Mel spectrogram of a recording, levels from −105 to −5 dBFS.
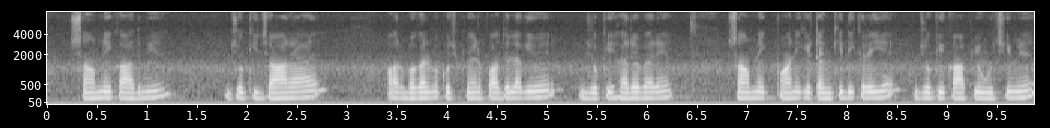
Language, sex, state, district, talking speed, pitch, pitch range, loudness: Hindi, male, Uttar Pradesh, Muzaffarnagar, 195 wpm, 140 Hz, 140-150 Hz, -20 LUFS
